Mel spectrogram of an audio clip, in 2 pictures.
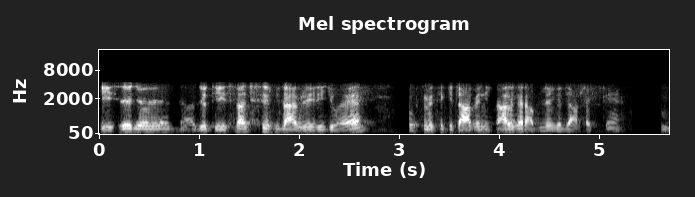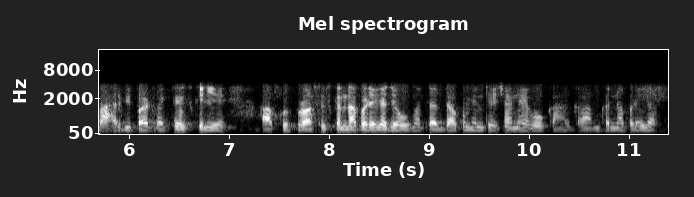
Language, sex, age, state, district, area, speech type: Urdu, male, 30-45, Uttar Pradesh, Azamgarh, rural, conversation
